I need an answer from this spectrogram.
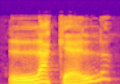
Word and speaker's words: laquelle: Okay, so basically same rule, Q-U, U is not pronounced here, and then you get this E-double-L-E, well, phonetically here, it is the same as what we have here, so laquelle.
